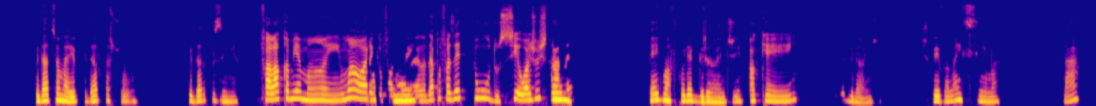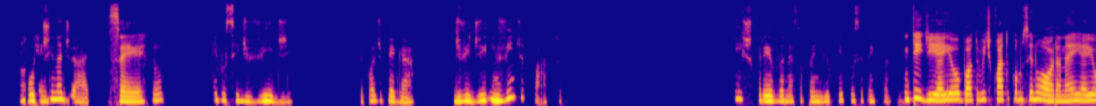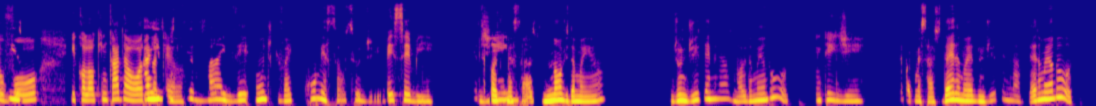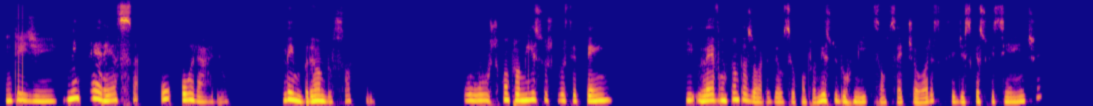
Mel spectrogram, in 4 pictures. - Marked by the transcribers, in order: tapping; other background noise
- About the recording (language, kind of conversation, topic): Portuguese, advice, Como posso decidir entre compromissos pessoais e profissionais importantes?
